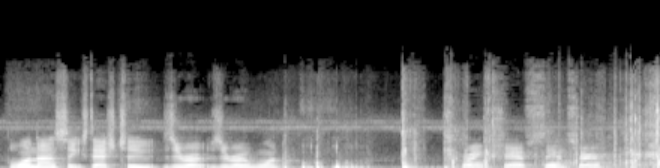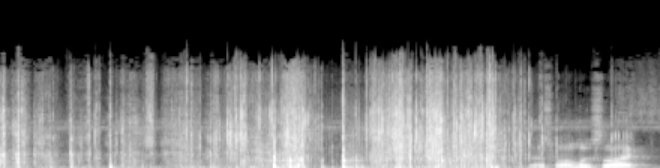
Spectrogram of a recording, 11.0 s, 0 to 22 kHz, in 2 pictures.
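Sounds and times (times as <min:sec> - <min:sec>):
cardboard box being opened: 0:05.1 - 0:10.0
plastic bag crinkling: 0:05.2 - 0:10.3.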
